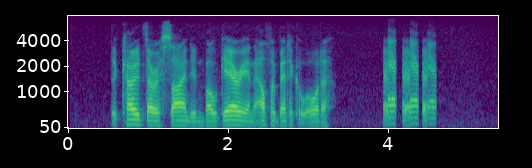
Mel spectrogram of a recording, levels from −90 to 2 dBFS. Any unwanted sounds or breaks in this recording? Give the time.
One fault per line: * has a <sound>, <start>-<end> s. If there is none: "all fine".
* has a laugh, 3.9-4.6 s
